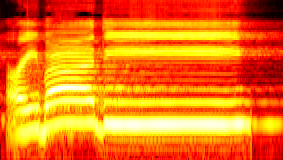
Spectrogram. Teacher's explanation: تو جب یہ یا کے اوپر یہ ساکن ہوگی اور اس سے پہلے زیر ہوگی تو اس کا مطلب ہے کہ یا مدہ ہے. آپ نے زیر والے حرف کو کھینچ کے یعنی کہ لمبا کر کے پڑھنا ہے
